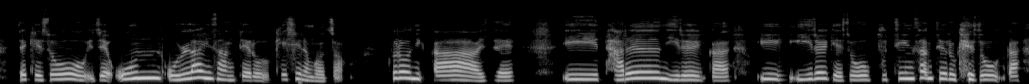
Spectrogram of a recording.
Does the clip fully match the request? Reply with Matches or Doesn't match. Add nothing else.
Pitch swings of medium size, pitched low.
Doesn't match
